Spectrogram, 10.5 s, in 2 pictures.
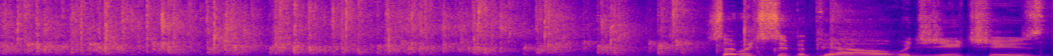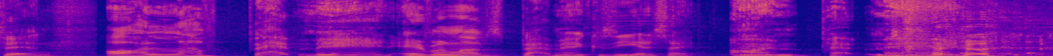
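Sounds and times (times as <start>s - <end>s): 
round of applause: 0.0s - 4.0s
speech: 3.6s - 10.5s
laughter: 9.6s - 10.5s.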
